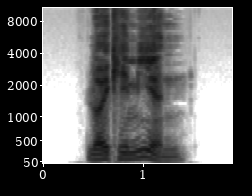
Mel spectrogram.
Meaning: plural of Leukämie
- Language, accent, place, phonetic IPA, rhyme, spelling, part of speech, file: German, Germany, Berlin, [lɔɪ̯kɛˈmiːən], -iːən, Leukämien, noun, De-Leukämien.ogg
